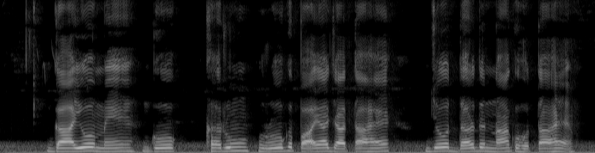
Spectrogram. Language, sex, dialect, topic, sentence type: Hindi, male, Awadhi Bundeli, agriculture, statement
